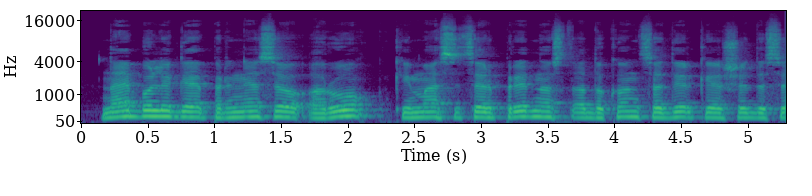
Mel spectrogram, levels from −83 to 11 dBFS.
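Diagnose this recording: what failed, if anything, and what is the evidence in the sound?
Nothing in the signal points to a failure at any stage of the chain, from capture and conversion through transport and playback.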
